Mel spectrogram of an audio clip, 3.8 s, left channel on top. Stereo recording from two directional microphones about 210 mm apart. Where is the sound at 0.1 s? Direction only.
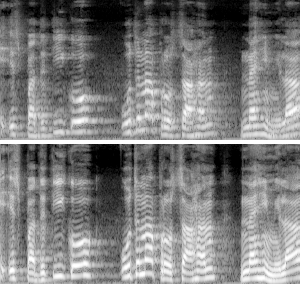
55° right (ahead or behind).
